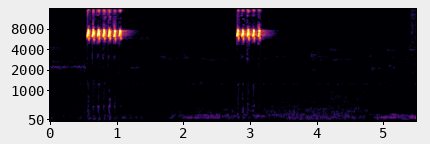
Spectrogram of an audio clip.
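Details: Cililin used as masteran audio for training competition songbirds: two brief, very high, fast trills of about six beads each, two seconds apart, over a quiet low background hum.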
